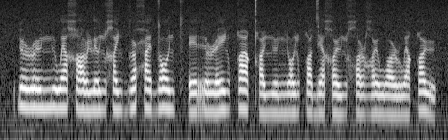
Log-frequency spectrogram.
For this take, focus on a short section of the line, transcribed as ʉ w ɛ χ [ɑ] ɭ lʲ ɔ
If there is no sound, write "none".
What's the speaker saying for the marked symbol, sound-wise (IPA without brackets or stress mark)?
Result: ɑ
